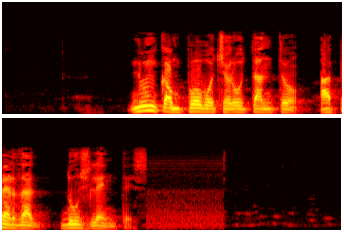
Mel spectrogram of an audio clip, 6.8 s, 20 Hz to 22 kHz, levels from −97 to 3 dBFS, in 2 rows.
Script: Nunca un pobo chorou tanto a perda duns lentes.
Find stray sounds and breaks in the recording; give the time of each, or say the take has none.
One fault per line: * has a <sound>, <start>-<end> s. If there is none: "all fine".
all fine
